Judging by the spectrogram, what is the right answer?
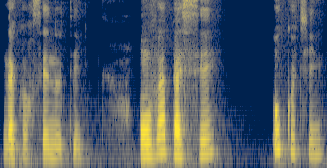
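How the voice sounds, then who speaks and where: A woman hosting an interview, posing structured questions and briskly acknowledging answers. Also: a little high, animated, mellow. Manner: brisk, affirming with short acknowledgements. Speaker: interviewer, show host.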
